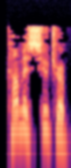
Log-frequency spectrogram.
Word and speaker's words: Kāmasūtra: The Kama Sutra, Sanskrit, Kamasutra pronunciation, Kama Sutra, is an ancient Indian Sanskrit text on sexuality, eroticism and emotional fulfillment in life.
